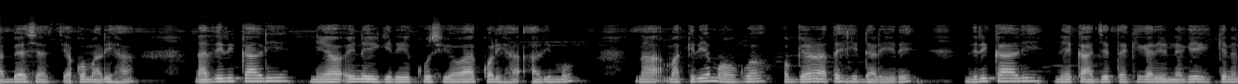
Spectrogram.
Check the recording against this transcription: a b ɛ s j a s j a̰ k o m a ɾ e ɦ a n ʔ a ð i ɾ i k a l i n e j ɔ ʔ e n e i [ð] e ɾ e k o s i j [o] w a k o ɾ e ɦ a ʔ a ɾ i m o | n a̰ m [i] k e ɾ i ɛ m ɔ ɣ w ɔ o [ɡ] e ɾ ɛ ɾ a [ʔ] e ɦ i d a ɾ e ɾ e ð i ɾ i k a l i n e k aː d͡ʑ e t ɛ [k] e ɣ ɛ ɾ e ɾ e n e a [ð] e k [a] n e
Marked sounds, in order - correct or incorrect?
incorrect, incorrect, incorrect, correct, incorrect, correct, incorrect, incorrect

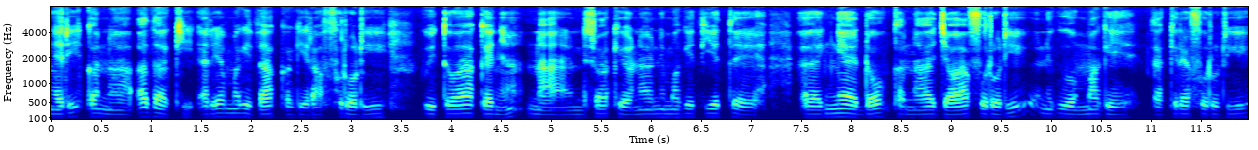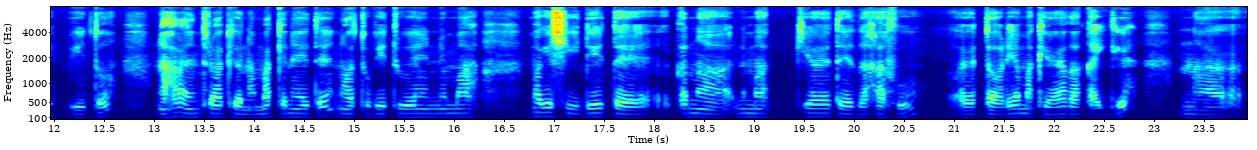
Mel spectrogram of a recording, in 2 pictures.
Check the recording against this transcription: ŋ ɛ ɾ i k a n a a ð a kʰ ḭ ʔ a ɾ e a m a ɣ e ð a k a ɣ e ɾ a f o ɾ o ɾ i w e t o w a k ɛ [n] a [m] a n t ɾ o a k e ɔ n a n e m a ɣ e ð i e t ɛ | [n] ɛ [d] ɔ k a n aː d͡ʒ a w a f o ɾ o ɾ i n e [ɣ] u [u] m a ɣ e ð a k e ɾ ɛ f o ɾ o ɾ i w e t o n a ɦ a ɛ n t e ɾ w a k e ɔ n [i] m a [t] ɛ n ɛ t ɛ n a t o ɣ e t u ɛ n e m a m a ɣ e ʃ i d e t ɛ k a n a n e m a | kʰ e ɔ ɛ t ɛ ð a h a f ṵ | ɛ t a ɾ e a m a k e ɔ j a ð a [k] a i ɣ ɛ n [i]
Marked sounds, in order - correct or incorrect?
incorrect, incorrect, incorrect, correct, correct, incorrect, incorrect, incorrect, correct, incorrect

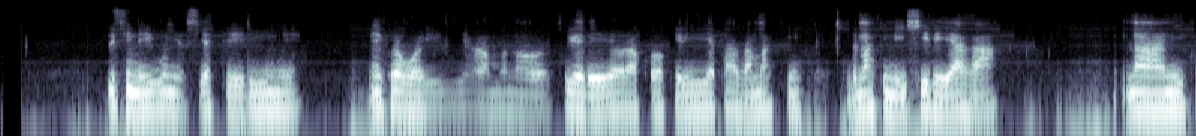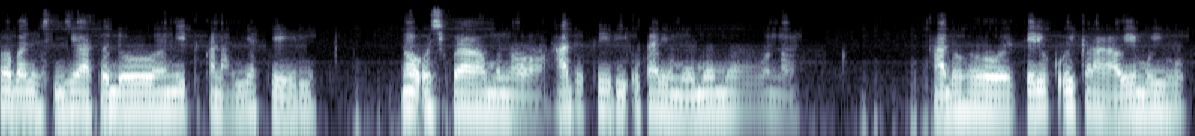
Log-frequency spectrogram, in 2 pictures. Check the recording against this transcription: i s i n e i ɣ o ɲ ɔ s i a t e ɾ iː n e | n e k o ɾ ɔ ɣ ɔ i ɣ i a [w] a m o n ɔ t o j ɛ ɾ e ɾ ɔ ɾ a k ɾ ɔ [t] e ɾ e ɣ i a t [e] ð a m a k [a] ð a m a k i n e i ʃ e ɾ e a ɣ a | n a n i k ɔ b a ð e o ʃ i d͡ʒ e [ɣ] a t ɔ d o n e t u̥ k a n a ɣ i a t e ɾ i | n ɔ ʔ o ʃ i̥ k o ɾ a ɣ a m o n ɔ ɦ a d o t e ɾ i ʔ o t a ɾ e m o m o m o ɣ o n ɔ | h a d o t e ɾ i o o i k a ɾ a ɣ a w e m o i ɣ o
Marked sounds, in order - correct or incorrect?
incorrect, incorrect, incorrect, incorrect, correct

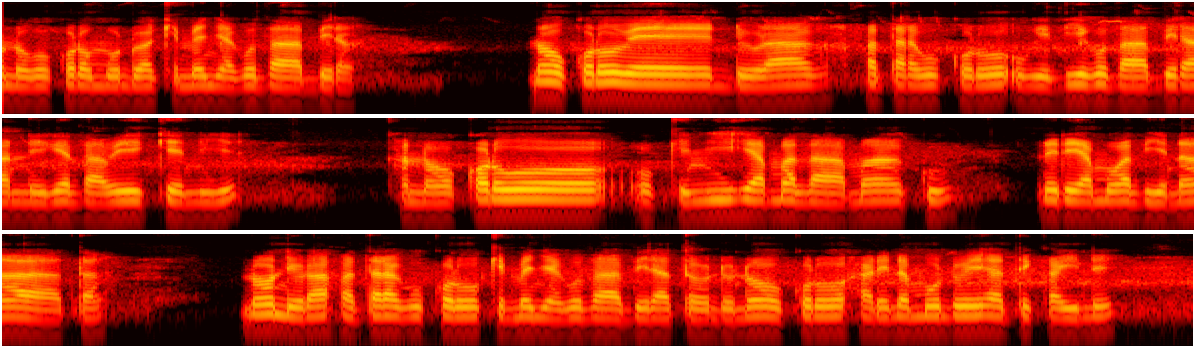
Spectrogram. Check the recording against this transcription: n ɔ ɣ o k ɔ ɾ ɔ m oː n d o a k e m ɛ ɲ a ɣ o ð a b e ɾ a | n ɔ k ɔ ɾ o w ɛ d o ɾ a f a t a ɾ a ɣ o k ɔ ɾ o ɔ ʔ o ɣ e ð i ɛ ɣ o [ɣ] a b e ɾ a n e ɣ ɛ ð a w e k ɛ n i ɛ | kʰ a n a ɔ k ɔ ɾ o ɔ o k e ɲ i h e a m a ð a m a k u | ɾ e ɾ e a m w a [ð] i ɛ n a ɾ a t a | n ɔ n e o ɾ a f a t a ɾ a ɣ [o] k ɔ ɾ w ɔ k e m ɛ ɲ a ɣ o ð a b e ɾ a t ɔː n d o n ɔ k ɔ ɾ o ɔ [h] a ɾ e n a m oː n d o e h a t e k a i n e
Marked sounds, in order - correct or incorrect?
incorrect, correct, correct, correct

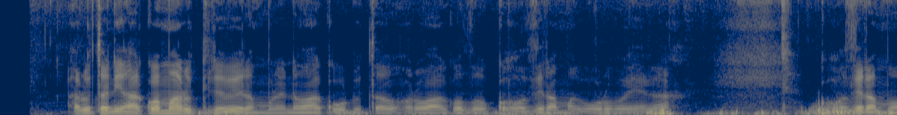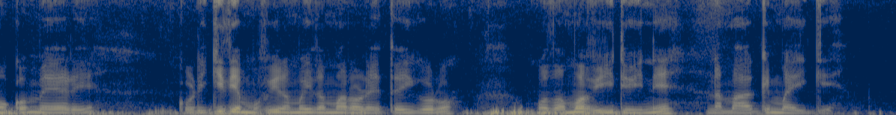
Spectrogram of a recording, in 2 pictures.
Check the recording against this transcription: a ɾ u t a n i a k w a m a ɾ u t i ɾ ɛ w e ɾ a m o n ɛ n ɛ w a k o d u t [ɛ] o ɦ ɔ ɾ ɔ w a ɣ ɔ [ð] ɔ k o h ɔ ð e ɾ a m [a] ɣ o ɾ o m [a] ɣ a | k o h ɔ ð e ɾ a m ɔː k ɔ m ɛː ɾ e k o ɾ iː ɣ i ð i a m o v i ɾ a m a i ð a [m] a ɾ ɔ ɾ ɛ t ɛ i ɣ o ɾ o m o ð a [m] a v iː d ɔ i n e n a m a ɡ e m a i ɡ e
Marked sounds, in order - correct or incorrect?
incorrect, correct, correct, incorrect, correct, correct

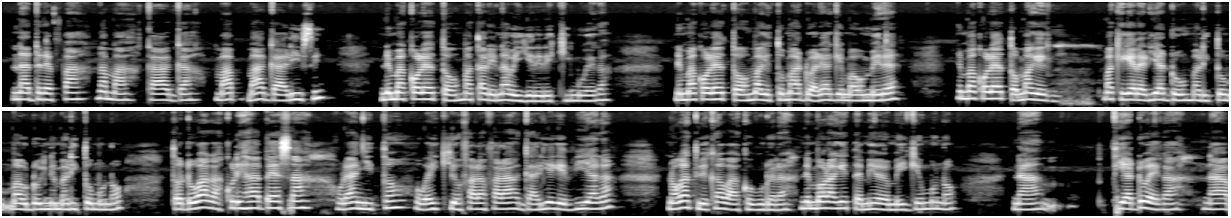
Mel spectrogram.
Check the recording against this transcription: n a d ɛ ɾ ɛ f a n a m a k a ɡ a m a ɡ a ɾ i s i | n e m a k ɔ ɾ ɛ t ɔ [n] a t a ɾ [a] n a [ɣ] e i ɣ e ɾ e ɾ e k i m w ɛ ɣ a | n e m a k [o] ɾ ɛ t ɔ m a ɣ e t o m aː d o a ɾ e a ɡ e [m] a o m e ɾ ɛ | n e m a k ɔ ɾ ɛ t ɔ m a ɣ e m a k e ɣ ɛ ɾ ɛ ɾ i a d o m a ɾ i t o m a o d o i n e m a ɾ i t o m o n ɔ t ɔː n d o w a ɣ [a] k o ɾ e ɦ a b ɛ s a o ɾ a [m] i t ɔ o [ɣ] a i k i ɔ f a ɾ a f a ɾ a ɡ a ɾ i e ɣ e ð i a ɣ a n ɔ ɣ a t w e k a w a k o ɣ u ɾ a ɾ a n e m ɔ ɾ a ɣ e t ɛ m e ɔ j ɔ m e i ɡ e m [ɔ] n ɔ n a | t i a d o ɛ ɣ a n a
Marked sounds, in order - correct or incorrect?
incorrect, incorrect, incorrect, incorrect, correct, correct, incorrect, correct, incorrect

